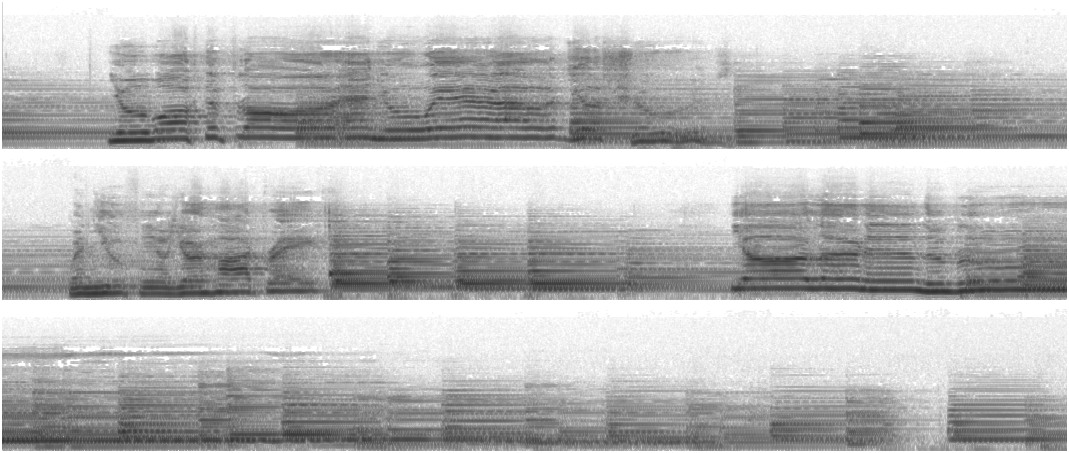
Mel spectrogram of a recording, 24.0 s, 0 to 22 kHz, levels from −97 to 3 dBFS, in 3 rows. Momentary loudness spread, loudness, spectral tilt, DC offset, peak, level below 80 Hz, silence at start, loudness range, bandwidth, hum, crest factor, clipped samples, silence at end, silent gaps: 13 LU; -26 LUFS; -6 dB/octave; under 0.1%; -12 dBFS; -58 dBFS; 0 s; 9 LU; 9.8 kHz; none; 14 dB; under 0.1%; 0 s; none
